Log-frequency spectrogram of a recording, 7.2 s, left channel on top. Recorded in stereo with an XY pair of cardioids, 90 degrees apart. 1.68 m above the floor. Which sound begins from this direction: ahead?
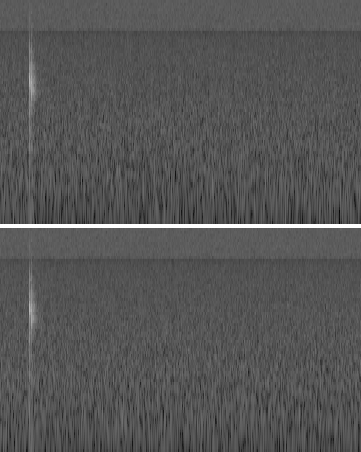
A finger snap, at 0.6 s.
